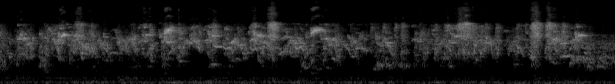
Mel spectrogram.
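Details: Chattering budgerigars during play: rapid high twittering and scratchy warbles run on without a break, with a few brighter whistled chirps standing out above the flock's steady babble.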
